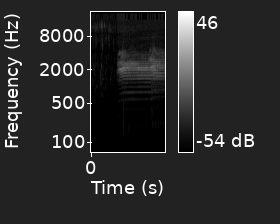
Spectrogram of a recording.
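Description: A Minecraft sheep gives a faint, short bleat with a quivering tone that repeats once, heard alone over quiet game ambience.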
